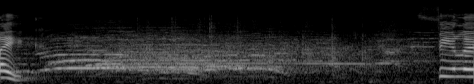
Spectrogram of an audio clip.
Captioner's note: crowd cheering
